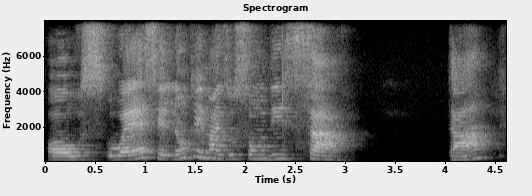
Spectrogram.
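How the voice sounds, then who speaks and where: A woman teaching a children's spelling lesson, slow and patient, often checking in with her pupils. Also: a little high, fairly bright tone. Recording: echoey room, voice a bit far from the mic.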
